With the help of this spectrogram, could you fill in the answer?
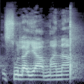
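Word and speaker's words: Sulemana: hand side they started with uh kamal sula sulaya mana yeah so that's how you pronounce it they've got very long names guys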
